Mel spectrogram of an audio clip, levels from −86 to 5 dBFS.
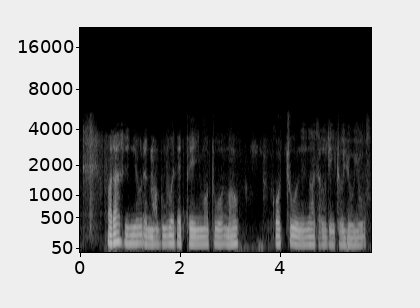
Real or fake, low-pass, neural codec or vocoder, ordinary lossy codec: fake; 5.4 kHz; codec, 16 kHz in and 24 kHz out, 0.9 kbps, LongCat-Audio-Codec, fine tuned four codebook decoder; none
